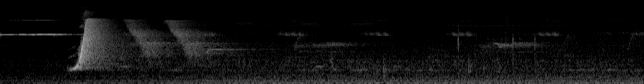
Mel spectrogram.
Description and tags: SDR 0011 whip bird1
Whip bird in the forest. Eastern Australia
birds, field-recording, forest, nature, whip-bird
